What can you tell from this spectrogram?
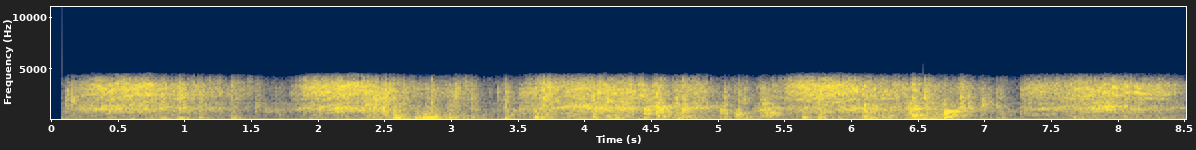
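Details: A Boston Terrier facing a radio-controlled car barks and huffs in harsh, broadband bursts about every two seconds, over the car's continuous buzzing motor whir.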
